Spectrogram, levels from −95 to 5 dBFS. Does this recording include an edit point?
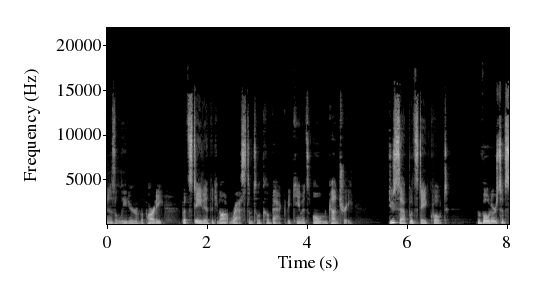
yes; 1 cut; at 2.2 s

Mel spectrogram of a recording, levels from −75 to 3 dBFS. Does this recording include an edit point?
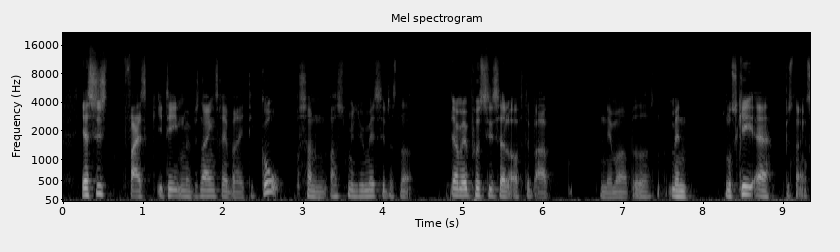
no; 0 cuts

